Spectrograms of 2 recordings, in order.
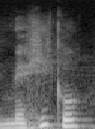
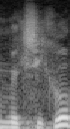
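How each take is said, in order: First: The name is pronounced the Latin American Spanish way. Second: The name is pronounced the French way. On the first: This is how it is said locally. The speaker calls it right. "mais c'est Mexico" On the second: This is how French speakers say it. The speaker calls it wrong. "Mais on dit nous Mexico"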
